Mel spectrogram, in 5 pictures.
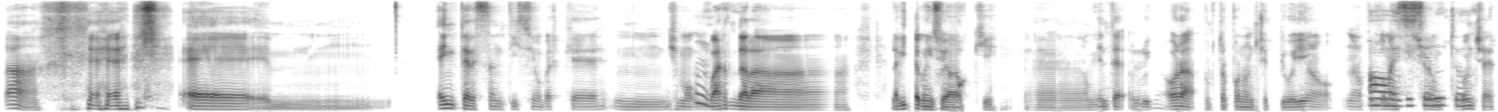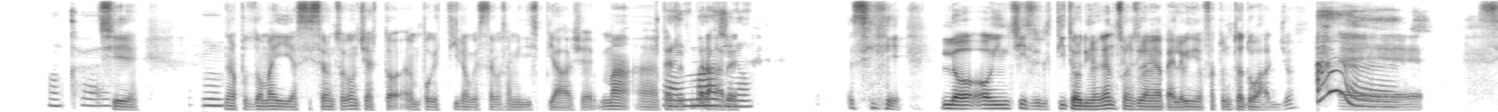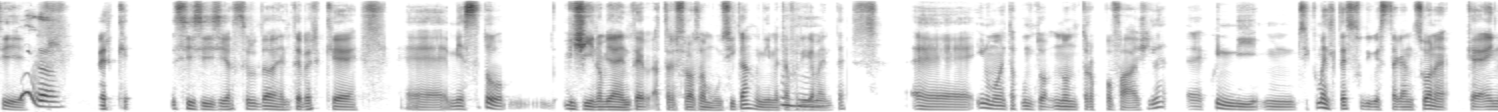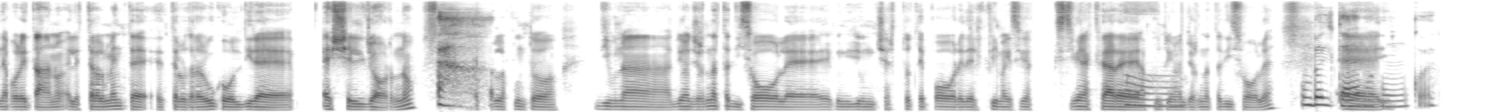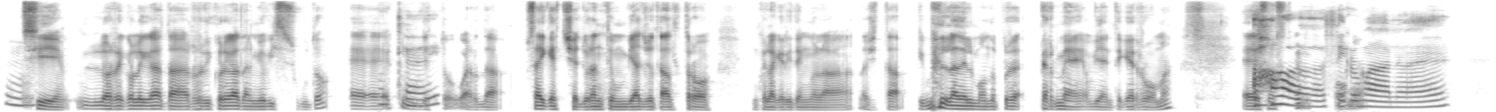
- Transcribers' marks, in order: chuckle; laughing while speaking: "Eh-eh"; drawn out: "Ehm"; lip smack; drawn out: "la"; other background noise; "ovviamente" said as "ovviente"; tapping; laughing while speaking: "sì"; surprised: "Ah!"; chuckle; laughing while speaking: "bella"
- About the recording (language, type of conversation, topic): Italian, podcast, Com’è diventata la musica una parte importante della tua vita?
- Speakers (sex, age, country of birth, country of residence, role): female, 20-24, Italy, Italy, host; male, 25-29, Italy, Italy, guest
